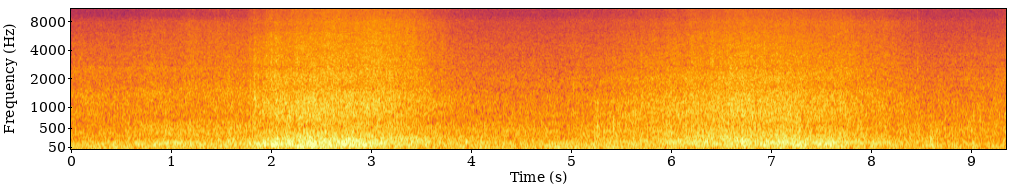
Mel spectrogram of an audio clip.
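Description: Road and wind noise of a car driving at about 30 mph, heard from a dashcam inside the cabin: a steady rush of tyres on asphalt that swells louder twice, about two seconds in and again around six seconds.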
